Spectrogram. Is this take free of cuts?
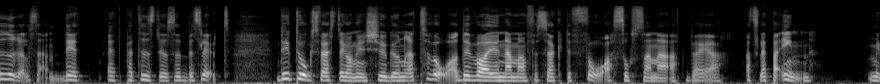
yes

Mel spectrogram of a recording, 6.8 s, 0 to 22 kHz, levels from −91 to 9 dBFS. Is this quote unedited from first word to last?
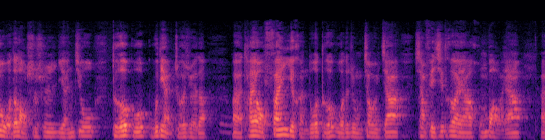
yes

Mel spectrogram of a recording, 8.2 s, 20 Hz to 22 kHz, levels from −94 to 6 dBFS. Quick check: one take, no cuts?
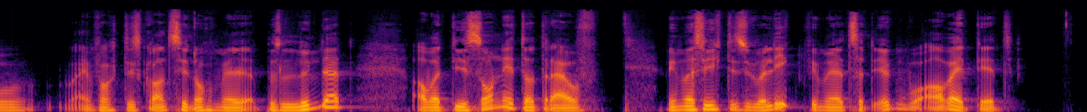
yes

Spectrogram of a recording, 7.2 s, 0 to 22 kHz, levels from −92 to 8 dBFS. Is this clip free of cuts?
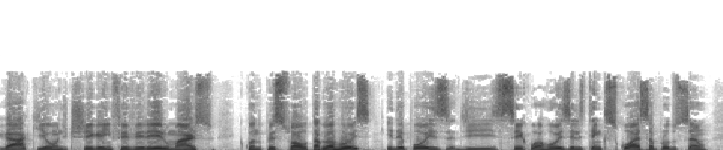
no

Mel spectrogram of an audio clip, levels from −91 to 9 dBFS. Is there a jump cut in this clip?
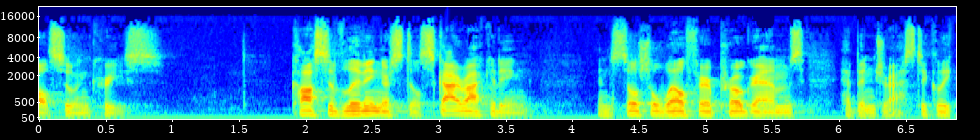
no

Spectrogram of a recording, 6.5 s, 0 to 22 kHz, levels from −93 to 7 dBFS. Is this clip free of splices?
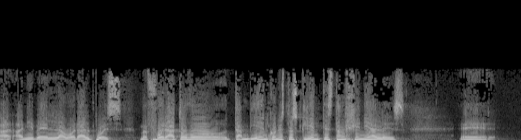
yes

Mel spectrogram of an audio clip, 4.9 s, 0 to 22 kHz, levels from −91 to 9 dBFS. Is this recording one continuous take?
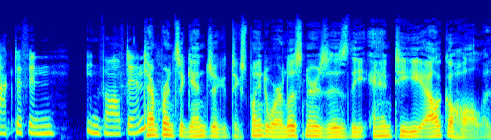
yes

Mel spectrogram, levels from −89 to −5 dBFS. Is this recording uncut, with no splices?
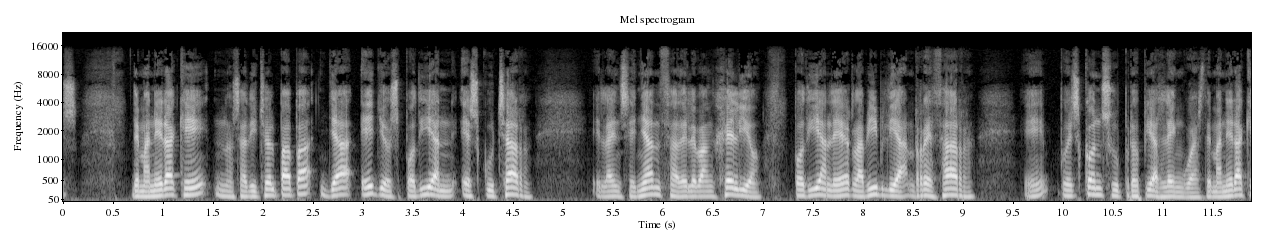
yes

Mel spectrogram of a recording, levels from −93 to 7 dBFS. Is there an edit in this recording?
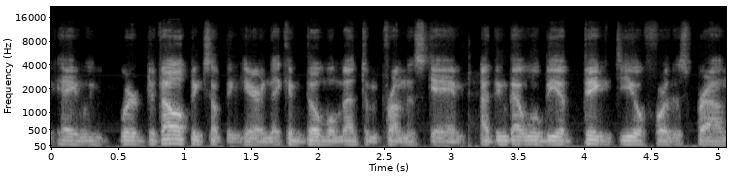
yes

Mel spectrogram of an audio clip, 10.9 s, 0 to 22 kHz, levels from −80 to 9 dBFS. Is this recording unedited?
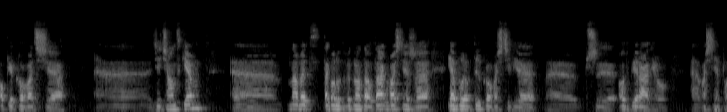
no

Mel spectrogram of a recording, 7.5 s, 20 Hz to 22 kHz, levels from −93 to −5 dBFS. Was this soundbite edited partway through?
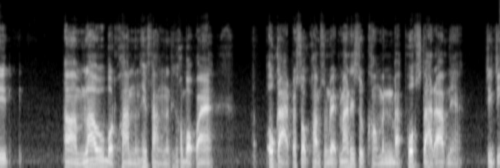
yes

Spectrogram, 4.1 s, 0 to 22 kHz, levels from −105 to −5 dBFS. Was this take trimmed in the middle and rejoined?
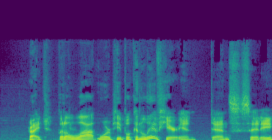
no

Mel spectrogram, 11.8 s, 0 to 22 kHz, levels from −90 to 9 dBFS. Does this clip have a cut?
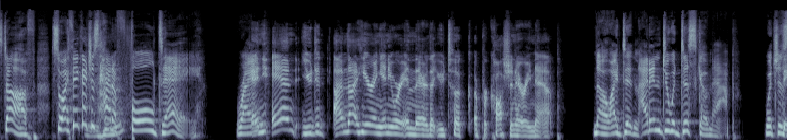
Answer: no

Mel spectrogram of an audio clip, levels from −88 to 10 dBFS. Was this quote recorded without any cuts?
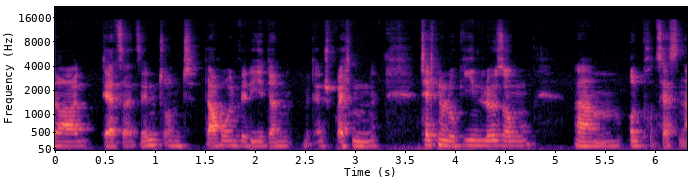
yes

